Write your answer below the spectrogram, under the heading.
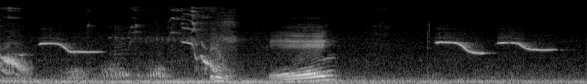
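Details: Talkative, vocal hill myna: speech-like garbled syllables and a buzzy rising sound, mixed with clear whistles that drop sharply in pitch and then level off, repeated several times, against a low hum.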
